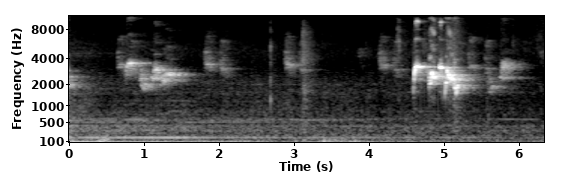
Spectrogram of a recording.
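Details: Morning fighting song from a wild-caught red-whiskered bulbul, played to provoke birds into singing. A falling warbled phrase opens, soft short notes follow, then a loud, throaty, tumbling phrase near the end over a low hum.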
